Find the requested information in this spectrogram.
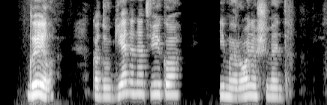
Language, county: Lithuanian, Vilnius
